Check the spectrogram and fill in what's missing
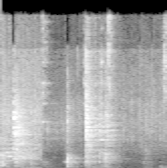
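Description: Capsicum fry being stirred in a pan, with a utensil scraping and clinking against the metal in a few quick strokes over a soft sizzle, close up and with no voices.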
